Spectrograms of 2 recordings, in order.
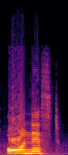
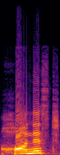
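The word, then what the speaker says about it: honest: ये ऑनेस्ट है, ऑनेस्ट अ, या हॉनेस्ट नहीं है।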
